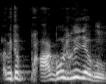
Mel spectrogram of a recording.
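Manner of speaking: high-pitched comic outrage; exasperated disbelief. Acted. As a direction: burst out high, appalled at what you hear. Teacher appalled by colleague's mispronunciation.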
